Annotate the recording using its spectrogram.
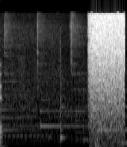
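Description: Faint background music, then about half a second of loud white-noise TV static near the end, used as a transition sound effect.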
